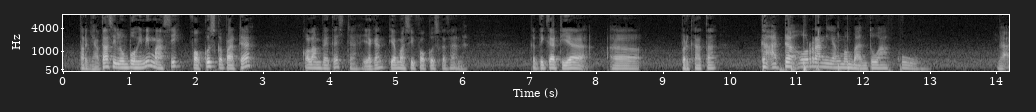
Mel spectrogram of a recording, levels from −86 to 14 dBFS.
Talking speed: 115 wpm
